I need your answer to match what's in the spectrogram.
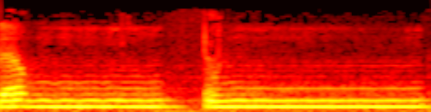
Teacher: لما انطق الضاد لابد ان يكون معه جريان في الصوت · Term: صفة الاستطالة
